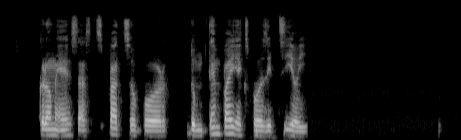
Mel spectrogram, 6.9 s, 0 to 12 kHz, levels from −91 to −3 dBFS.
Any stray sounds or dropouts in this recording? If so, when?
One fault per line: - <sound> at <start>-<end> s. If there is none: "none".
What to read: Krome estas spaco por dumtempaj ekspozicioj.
none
